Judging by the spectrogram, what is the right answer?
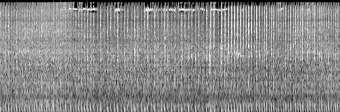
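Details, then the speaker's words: Rugg carpet-cut tractor found at the dump, running outside under load after choke start. The carburetor was very dirty and the muffler is shot. Deep, steady, even thumping exhaust with no misfire or popping. Runs well, and backfiring is expected to drop once a muffler is fitted. "Okay guys, there you have it. Runs pretty good. I don't think it will backfire as much when I get a muffler on there."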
